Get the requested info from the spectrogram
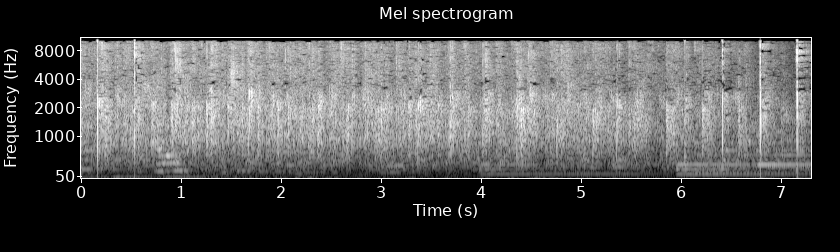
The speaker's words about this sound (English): Let's just give the Lord a hand clap of praise.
